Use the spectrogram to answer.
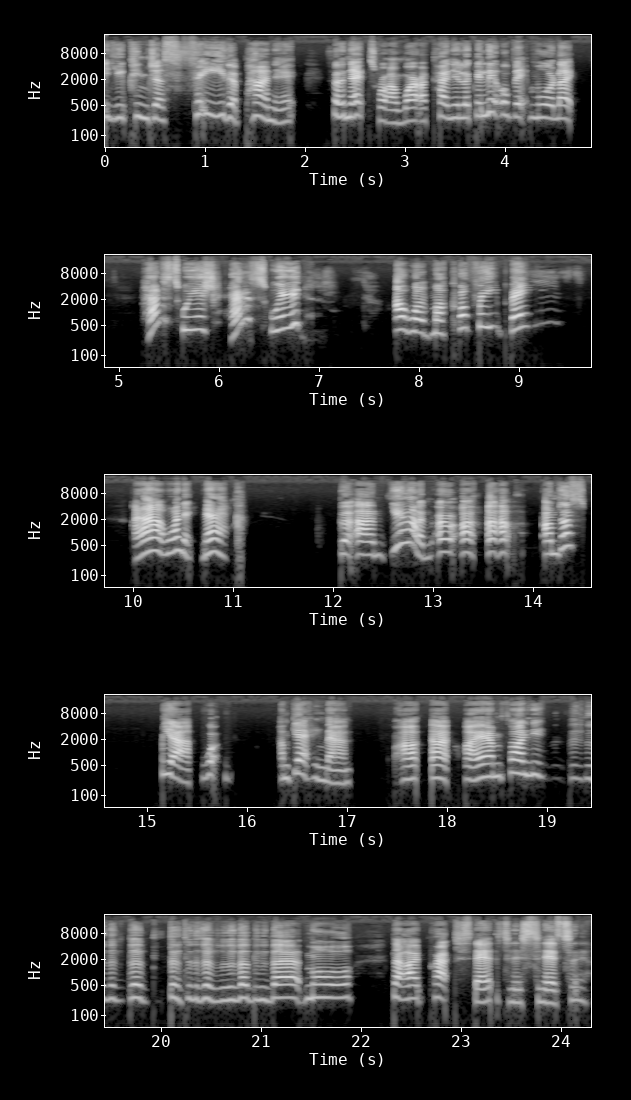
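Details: Adult woman whose childhood stammer recurred in adulthood, brought on by lockdown and the trauma of losing her mother to suicide; repetitions heard; stuttering (stammering).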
